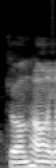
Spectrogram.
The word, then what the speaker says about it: Gyllenhaal: Like Jake Gyllenhaal, is that how you pronounce his name? Gyllenhaal, yeah.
